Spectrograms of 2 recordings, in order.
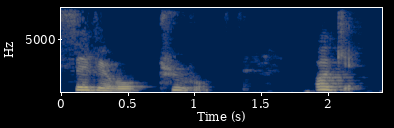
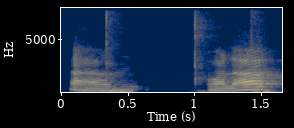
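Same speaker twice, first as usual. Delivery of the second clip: ordinary talk, nothing marked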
